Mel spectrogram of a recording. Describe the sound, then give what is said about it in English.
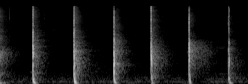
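Six sharp hand claps in a steady, slightly slow rhythm, each a crisp, bright smack that fades quickly, with no voices around them. “I wanna clap.”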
